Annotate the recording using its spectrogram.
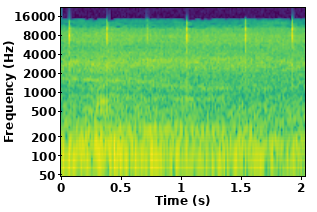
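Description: A steady, low-pitched motor hum with a few faint high ticks over it.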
